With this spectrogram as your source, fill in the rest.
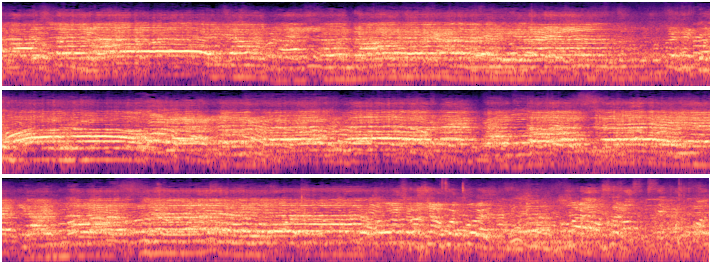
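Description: A group of women sing together loudly outdoors.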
